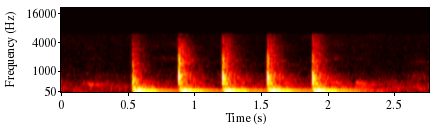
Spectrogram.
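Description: Five firm knocks on a wooden door, evenly spaced in a steady rhythm, fairly loud, with a short resonant thud on each strike and no voices.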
